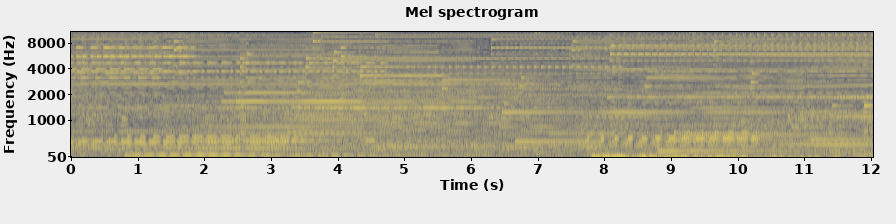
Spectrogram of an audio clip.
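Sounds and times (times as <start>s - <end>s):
rapidly pulsing ringtone-like tone: 0.0s - 12.0s
synthesizer drones: 0.0s - 12.0s
heavy low bass: 7.8s - 12.0s.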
